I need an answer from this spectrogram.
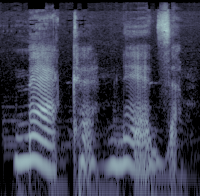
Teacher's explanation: Make sure the first syllable is strong and the rest flow smoothly.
